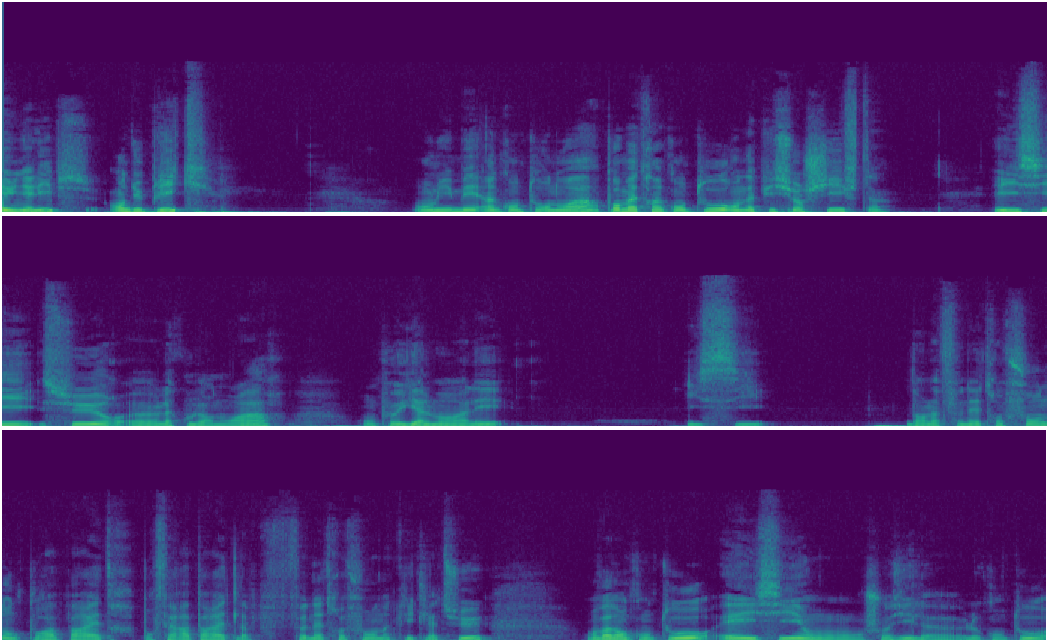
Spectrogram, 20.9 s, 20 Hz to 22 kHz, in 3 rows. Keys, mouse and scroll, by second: 1.3 ctrl+d, 5.6 shift+click, 10.4 click, 16.4 click, 18.0 click, 19.2 click, 19.9 click, 20.5 click.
